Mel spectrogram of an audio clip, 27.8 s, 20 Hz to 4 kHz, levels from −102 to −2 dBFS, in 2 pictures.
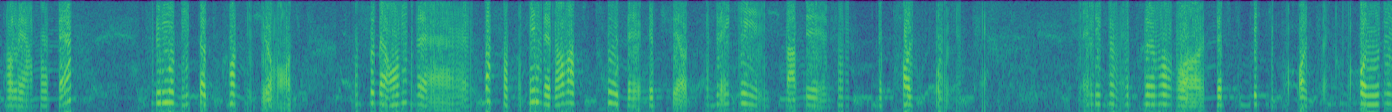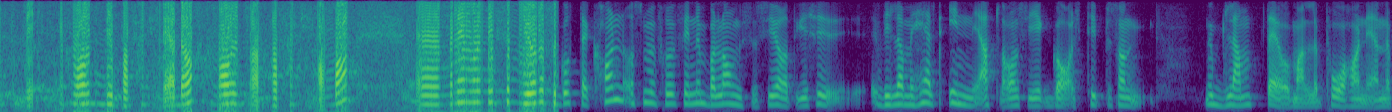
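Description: From the start to 19.5 s, the speech suffers a mu-law and A-law mix-up. The audio was coded with G.711 A-law but decoded as mu-law. Each 8-bit code is read against the wrong logarithmic curve. Some levels come out too loud, others too soft. The quietest samples jump well above silence. The speech sounds harsh and gritty, and pauses fill with hiss. The fault ends just before "godt jeg kan". From there the A-law path decodes correctly.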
